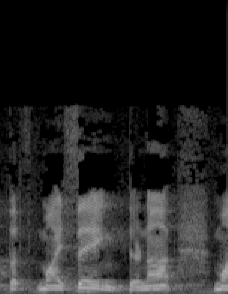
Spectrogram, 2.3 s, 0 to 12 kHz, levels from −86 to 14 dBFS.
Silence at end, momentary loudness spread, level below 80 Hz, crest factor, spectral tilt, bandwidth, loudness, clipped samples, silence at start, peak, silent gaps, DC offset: 0 s; 10 LU; -60 dBFS; 18 dB; -4.5 dB/octave; 8 kHz; -24 LUFS; under 0.1%; 0 s; -6 dBFS; none; under 0.1%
